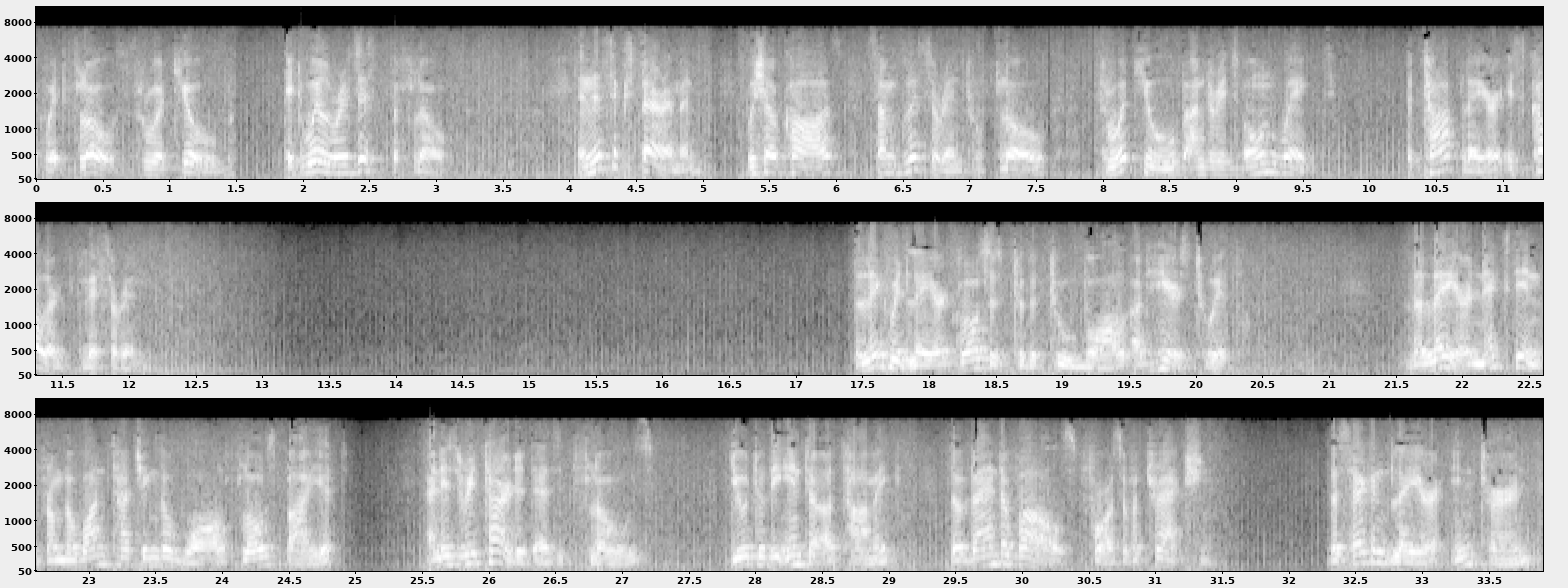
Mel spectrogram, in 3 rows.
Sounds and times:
Speech: 0.0s - 3.2s, 4.0s - 12.2s, 17.4s - 20.4s, 21.6s - 31.5s, 32.3s - 33.9s.

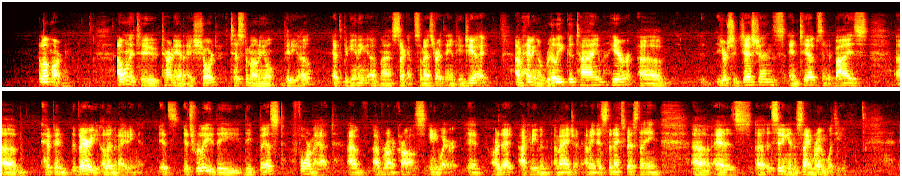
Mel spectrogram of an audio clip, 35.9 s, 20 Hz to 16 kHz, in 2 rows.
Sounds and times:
Speech: 0.7s - 1.4s, 2.3s - 34.9s, 35.6s - 35.9s.

